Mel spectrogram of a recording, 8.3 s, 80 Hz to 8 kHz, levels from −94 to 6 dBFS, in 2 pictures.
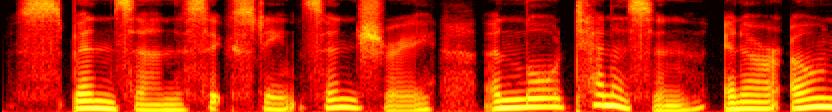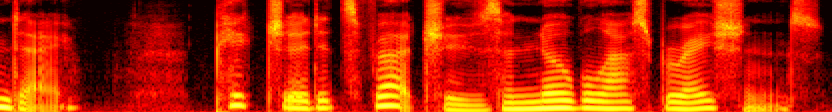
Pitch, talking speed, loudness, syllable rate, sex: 185 Hz, 130 wpm, -17 LUFS, 4.3 syllables/s, female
